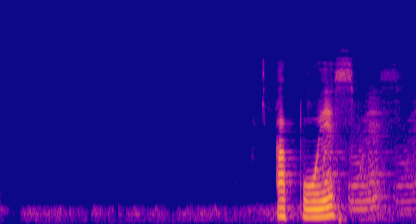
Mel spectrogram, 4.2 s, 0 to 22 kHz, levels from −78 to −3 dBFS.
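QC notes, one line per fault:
1.37–4.17 s, feedback echo between two devices: from here to the end, the speech returns at a fixed spacing of roughly 0.4 s, the loudest repeat sitting about 18 dB below the direct sound. A second device in the same room is playing back this microphone's signal, and the microphone picks it up again. The echo canceller only subtracts what its own loudspeaker emits, so this foreign playback passes through as a regular delayed copy.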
